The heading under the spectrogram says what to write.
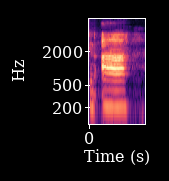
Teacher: you have the first tone, which is a sort of flat, almost like singing tone, like an ah.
